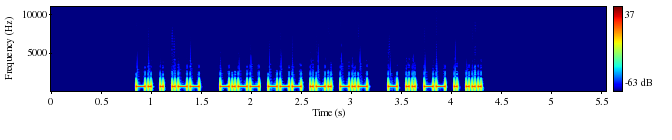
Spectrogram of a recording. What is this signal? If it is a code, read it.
Morse code, heard as a keyed tone, about 40 wpm, 700 Hz. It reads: NEW YORK TIMES
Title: Sets of 3 Words 40wpm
